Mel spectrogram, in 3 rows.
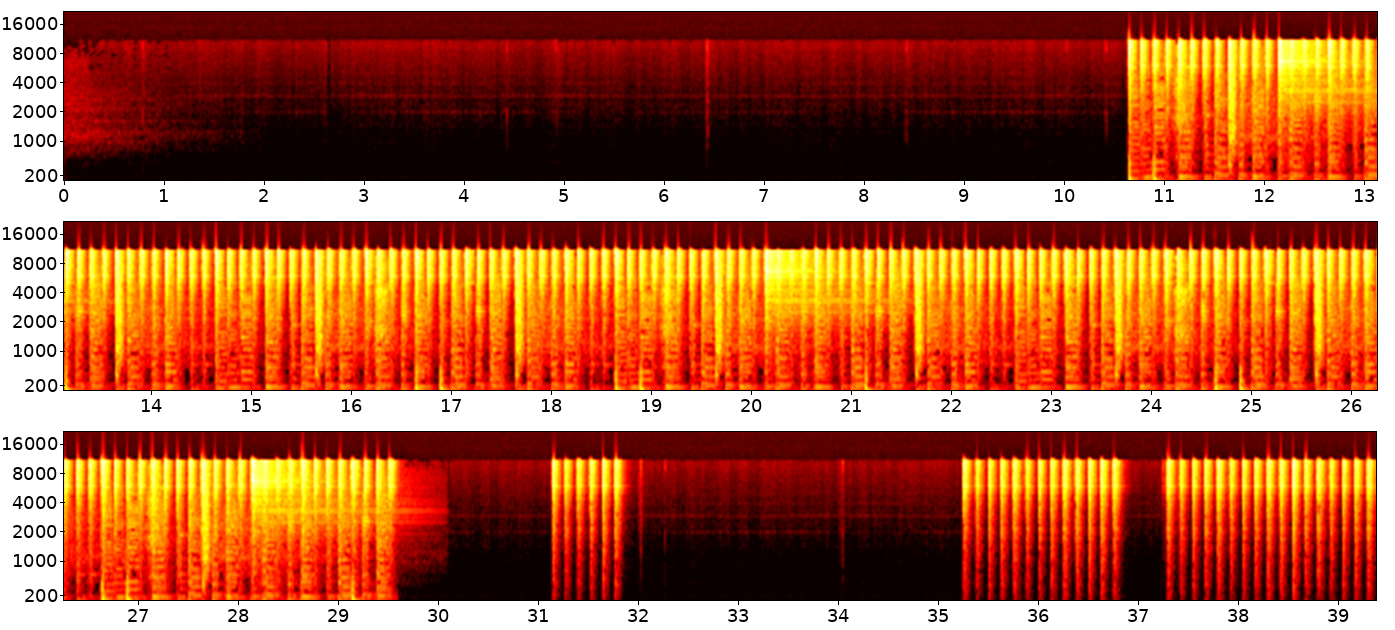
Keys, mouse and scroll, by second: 0.7 F1, 10.9 F5, 11.1 F6.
